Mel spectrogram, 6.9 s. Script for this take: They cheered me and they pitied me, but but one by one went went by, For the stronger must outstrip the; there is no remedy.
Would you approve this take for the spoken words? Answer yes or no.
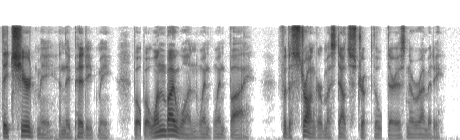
yes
